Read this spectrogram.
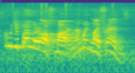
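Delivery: high, dismissive snap at Martin; lightly voiced Billy telling Martin to bugger off; mock brush-off. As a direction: wave off Martin like a pest, pitched high.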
